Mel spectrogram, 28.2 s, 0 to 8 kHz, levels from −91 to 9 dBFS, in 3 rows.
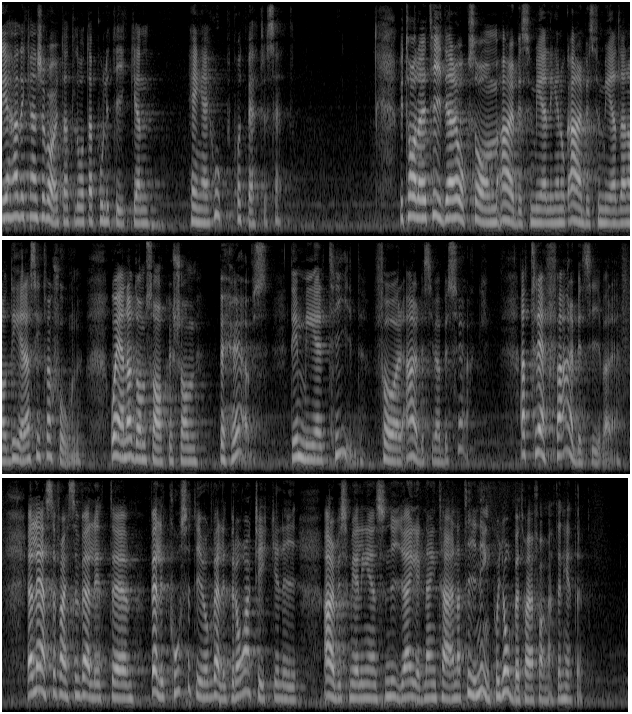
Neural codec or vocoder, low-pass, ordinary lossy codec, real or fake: none; none; none; real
